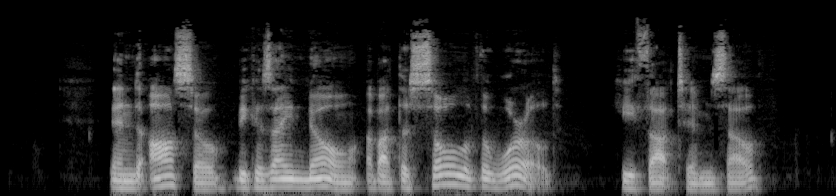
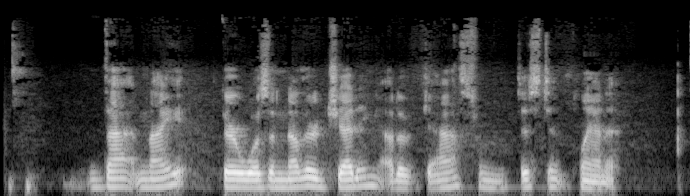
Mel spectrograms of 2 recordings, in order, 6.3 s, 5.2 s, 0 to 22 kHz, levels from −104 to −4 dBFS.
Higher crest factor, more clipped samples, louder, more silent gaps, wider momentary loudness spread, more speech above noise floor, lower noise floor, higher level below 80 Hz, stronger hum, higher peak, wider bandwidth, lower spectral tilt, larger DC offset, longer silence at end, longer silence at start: about the same, 18 dB vs 18 dB; neither; second, -33 LUFS vs -21 LUFS; neither; about the same, 10 LU vs 12 LU; first, 52 dB vs 22 dB; first, -85 dBFS vs -42 dBFS; second, -74 dBFS vs -58 dBFS; neither; second, -18 dBFS vs -4 dBFS; about the same, 14 kHz vs 15 kHz; second, -4 dB/octave vs -5.5 dB/octave; neither; about the same, 0.6 s vs 0.55 s; first, 0.85 s vs 0.05 s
